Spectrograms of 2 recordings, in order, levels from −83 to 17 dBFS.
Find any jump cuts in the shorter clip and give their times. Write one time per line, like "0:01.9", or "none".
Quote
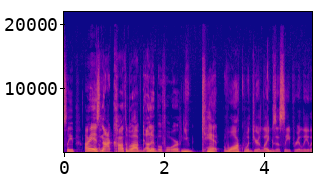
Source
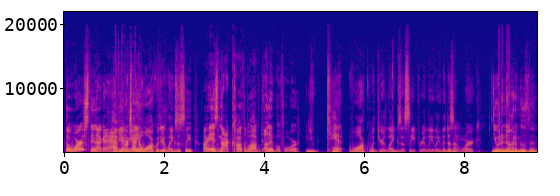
0:02.4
